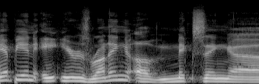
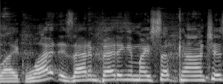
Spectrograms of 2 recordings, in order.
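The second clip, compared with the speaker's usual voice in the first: put-on growing boy; 9 semitones higher, 3 dB louder than usual. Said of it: "just a growing boy".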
